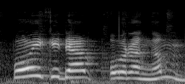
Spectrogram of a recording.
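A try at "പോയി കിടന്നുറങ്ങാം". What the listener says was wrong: Poi kidam no. Poi kidannu urangam. Not N M. This is double N. M is this one. N is this one. Double N. Poi kidannu urangam.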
